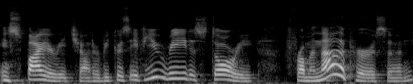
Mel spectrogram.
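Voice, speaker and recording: Against a quiet background, a woman with a Dutch accent and a fairly low pitch speaks at a moderate pace. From Netherlands. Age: 50s. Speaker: spiritual relationship coach. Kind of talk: motivational monologue to camera.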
